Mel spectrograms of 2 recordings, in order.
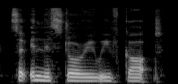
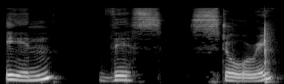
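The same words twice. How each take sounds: First: Said in the usual way. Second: Slow reading. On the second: Shown as a demonstration.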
